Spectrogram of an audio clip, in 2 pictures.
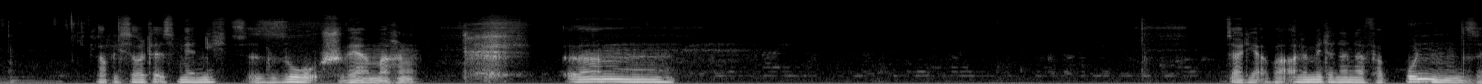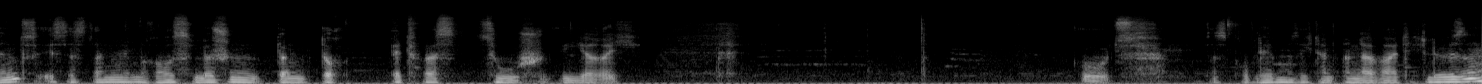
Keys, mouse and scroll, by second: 0.4-3.0 middle drag, 11.4-13.2 middle drag, 23.2-24.2 scroll down 1, 24.2-25.8 middle drag.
